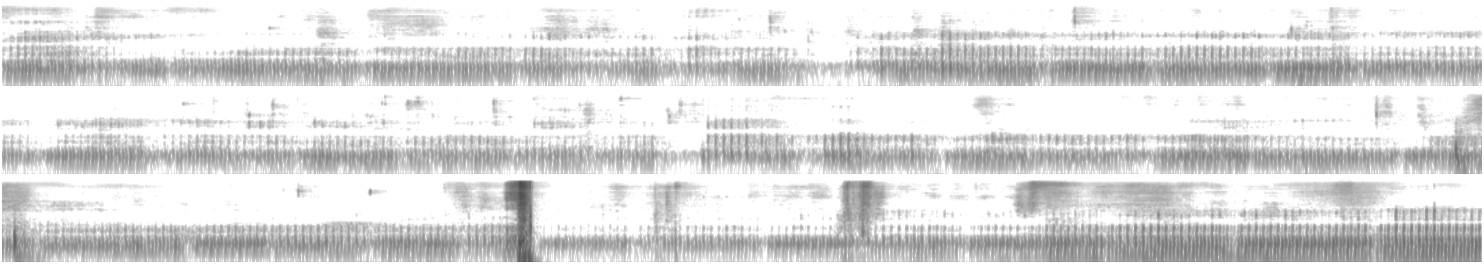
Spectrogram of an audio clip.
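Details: Pet kitten, female, relaxing while being stroked: a soft, quiet low purr running throughout, with scattered clicks and a few sharp handling knocks near the end.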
